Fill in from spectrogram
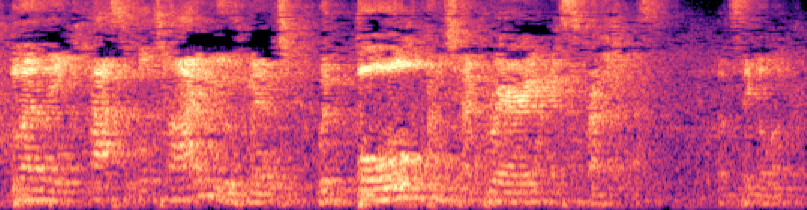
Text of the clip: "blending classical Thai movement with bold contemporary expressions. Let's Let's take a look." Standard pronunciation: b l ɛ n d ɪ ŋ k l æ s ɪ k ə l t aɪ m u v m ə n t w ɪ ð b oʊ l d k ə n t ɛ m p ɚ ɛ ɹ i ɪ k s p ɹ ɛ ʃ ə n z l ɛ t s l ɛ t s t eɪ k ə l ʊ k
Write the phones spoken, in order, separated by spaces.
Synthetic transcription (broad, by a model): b l ɛ n d ɪ ŋ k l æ s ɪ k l t aɪ m u v m ə n t w ɪ ð b oʊ l d k ə n t ɛ m p ɚ ɛ ɹ i ɪ k s p ɹ ɛ ʃ ə n z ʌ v s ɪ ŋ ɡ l ə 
